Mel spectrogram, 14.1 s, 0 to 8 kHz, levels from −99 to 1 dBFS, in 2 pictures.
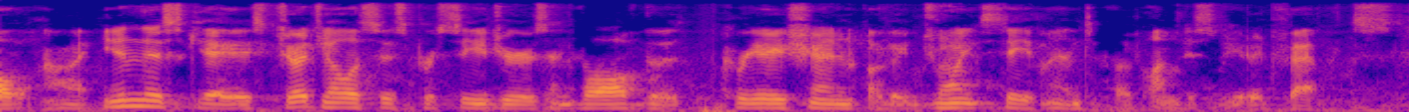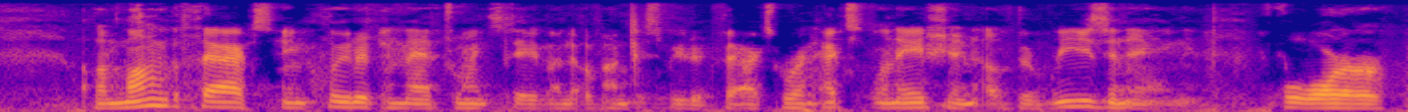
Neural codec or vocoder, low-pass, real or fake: codec, 16 kHz, 2 kbps, FreqCodec, larger model; 7.2 kHz; fake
